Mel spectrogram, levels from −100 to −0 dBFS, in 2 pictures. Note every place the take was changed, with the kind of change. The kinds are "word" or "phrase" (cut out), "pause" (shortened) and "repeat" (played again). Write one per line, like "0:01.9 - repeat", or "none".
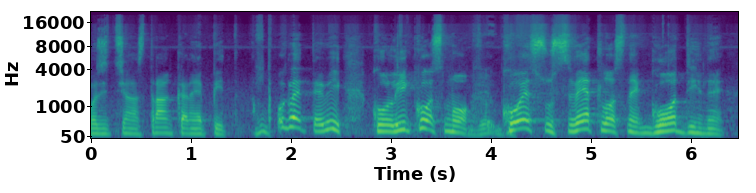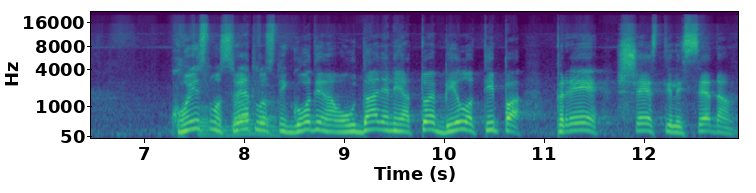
none

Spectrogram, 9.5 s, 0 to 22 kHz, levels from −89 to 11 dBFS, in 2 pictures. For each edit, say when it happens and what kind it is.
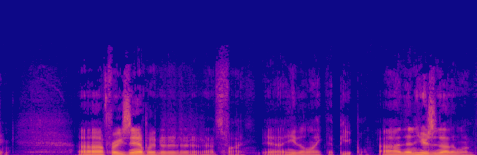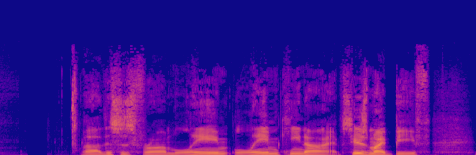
0:02.1 - word
0:03.7 - pause

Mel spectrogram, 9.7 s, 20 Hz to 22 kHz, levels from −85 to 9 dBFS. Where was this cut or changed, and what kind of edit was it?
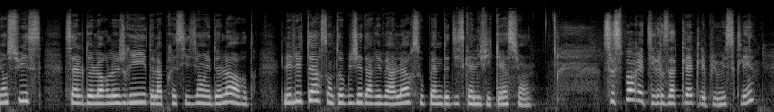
0:08.3 - word

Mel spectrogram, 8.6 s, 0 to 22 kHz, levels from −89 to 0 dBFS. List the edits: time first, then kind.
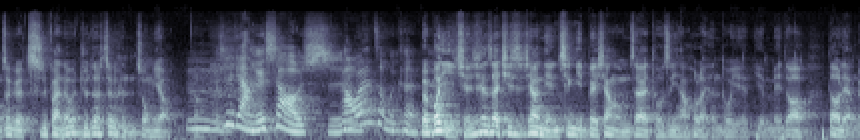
0:03.4 - word

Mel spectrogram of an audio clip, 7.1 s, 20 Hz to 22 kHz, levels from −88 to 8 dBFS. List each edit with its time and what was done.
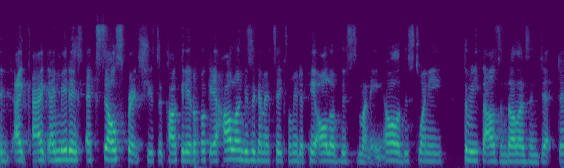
none

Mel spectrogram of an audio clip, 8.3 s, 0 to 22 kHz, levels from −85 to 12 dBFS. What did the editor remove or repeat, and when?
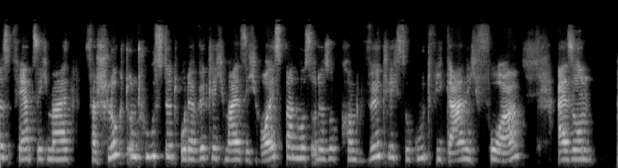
none

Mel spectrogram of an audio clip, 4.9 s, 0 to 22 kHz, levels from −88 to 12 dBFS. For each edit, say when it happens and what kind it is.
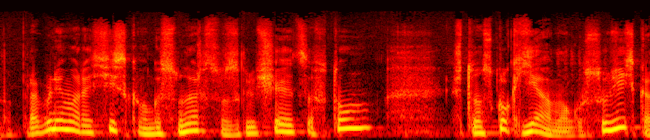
none

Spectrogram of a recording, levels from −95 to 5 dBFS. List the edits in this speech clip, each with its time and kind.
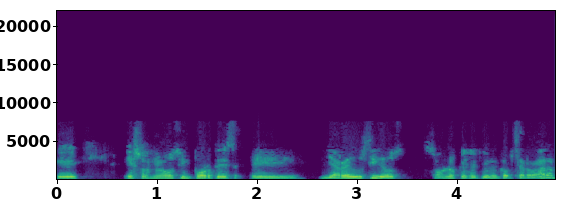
0:03.6 - pause

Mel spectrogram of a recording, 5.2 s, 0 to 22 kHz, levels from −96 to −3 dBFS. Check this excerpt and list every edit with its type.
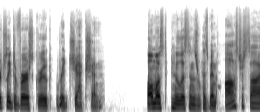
0:01.1 - word
0:03.4 - word
0:04.0 - word

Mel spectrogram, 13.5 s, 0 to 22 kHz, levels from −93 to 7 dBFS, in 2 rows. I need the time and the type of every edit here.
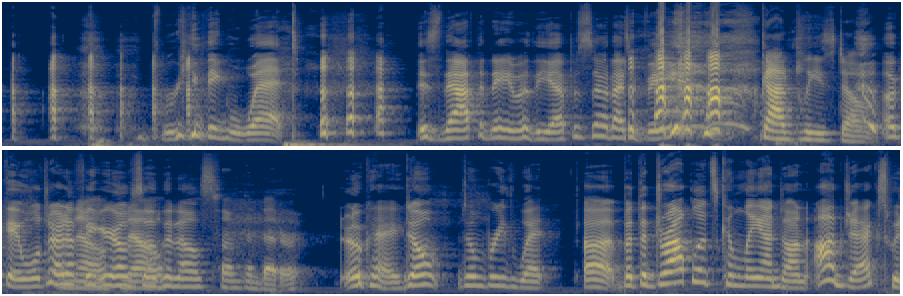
0:04.7 - phrase
0:05.7 - word
0:09.7 - word

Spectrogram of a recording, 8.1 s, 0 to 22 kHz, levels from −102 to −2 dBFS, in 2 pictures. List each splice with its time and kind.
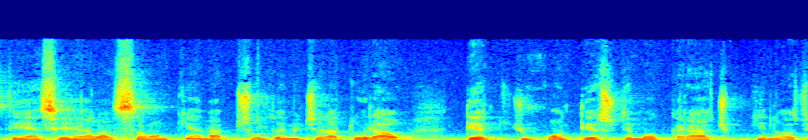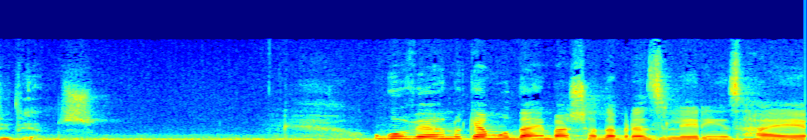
none

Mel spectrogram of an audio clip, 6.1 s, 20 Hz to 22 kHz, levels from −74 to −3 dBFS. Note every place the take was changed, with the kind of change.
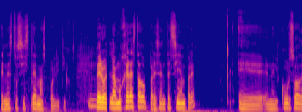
0:02.1 - word

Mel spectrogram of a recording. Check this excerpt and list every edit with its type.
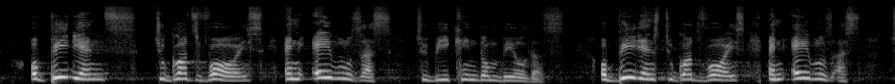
none

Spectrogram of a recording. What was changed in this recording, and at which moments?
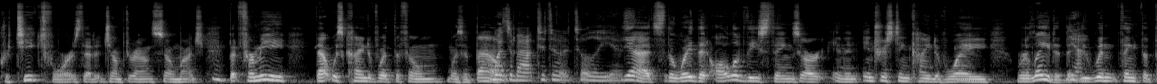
0:06.6 - word

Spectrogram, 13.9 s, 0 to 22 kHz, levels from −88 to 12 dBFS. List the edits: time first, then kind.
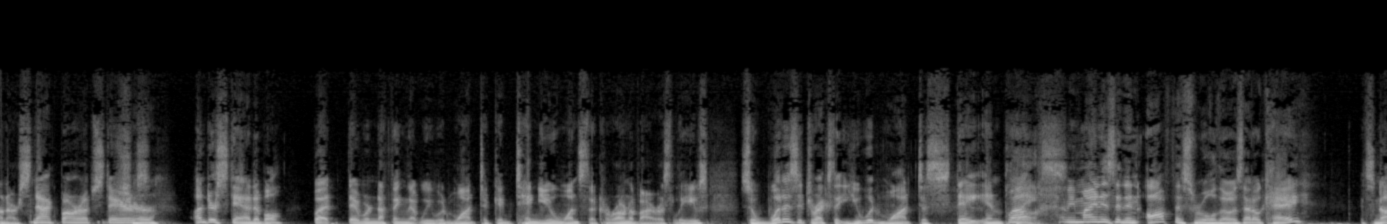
none

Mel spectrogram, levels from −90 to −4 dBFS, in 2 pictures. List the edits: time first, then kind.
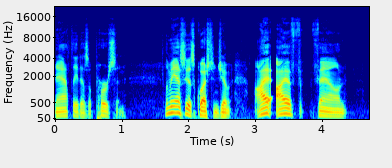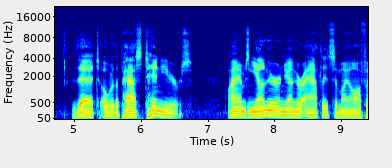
0:07.6 - word

